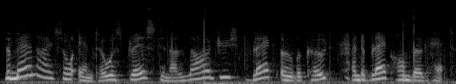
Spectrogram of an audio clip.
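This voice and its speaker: A woman's voice: mid-range voice, sing-song, a little fast, dark tone, breathy edge. An actress playing an eager, observant British woman, a sleuth's easily exasperated accomplice, bantering insistently in an old-time radio detective drama. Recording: dull old radio recording.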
